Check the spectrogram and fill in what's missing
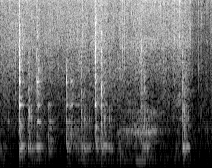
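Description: Curry leaves chicken dry roasting in a pan, stirred with a spatula in quick repeated scraping strokes over a low steady sizzle, close up and without talk.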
